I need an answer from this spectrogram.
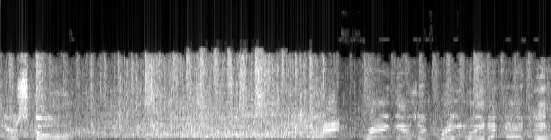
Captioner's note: cheers and applause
